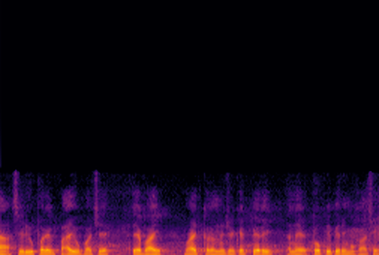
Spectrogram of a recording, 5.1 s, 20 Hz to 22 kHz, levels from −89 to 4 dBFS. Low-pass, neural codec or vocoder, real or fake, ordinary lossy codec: 7.2 kHz; codec, 24 kHz, 1.2 kbps, DualCodec; fake; AAC, 48 kbps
